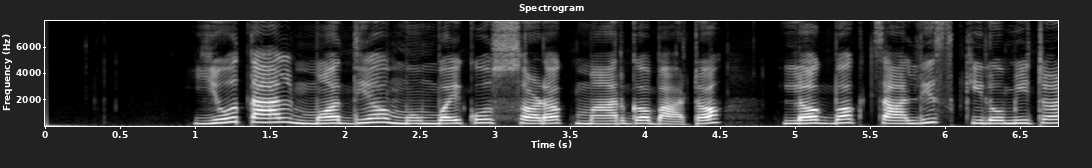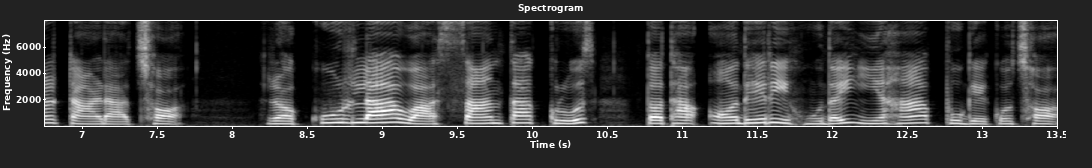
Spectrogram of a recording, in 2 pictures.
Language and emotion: Nepali, neutral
